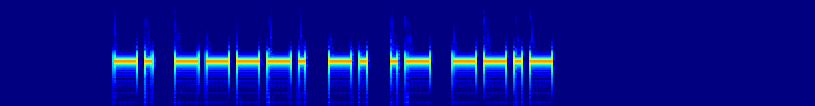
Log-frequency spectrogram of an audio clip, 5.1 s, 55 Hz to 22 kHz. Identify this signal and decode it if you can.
Morse code, heard as a keyed tone, about 25 wpm, 700 Hz. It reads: N9NAQ
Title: USA Call Signs - 5 Characters - Repeated 3x - 25wpm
